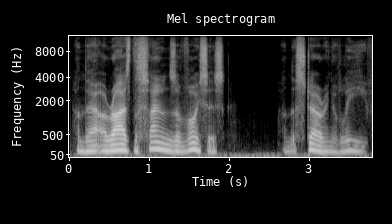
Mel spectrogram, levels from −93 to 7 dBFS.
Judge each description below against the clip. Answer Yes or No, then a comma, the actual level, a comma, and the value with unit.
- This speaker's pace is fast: No, average, 190 wpm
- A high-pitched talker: No, low, 115 Hz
